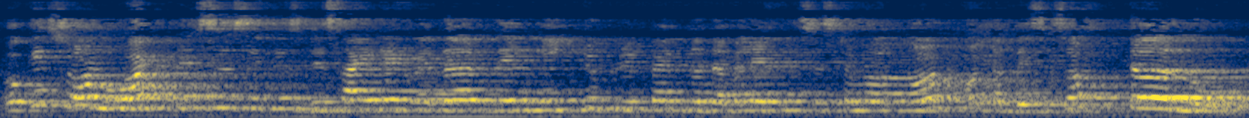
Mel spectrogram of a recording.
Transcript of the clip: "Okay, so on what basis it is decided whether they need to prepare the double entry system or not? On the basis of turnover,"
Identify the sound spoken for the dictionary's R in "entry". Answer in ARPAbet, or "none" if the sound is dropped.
none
